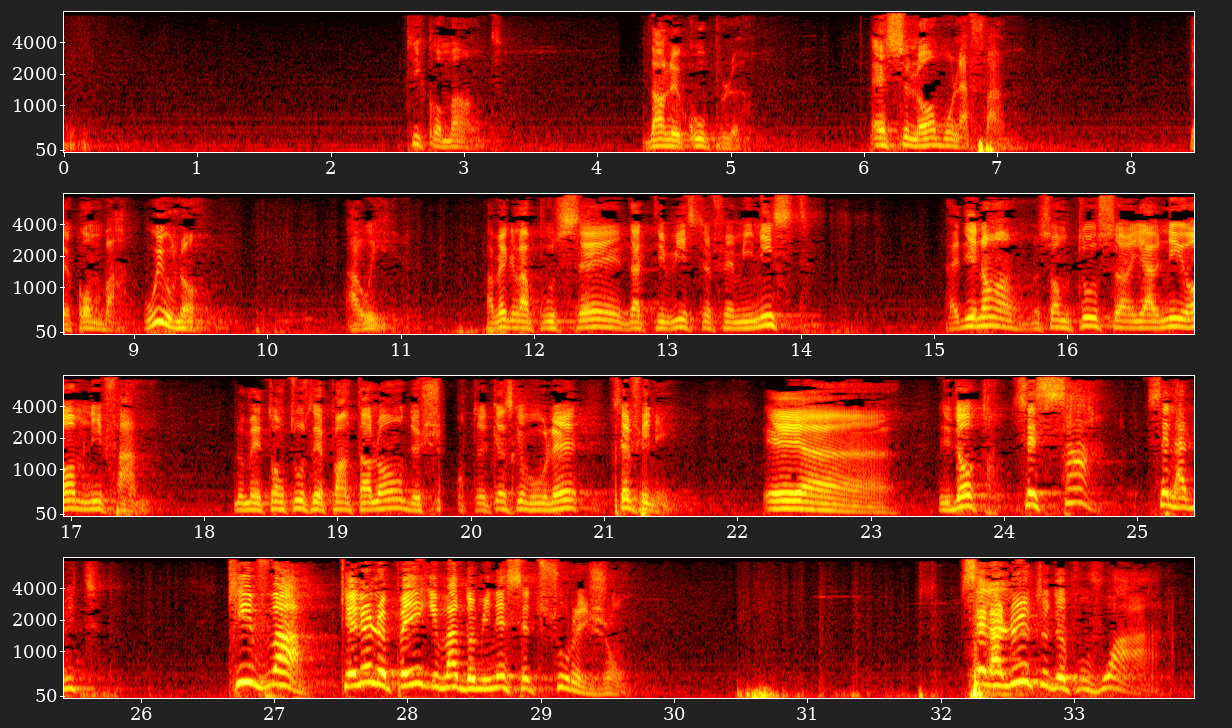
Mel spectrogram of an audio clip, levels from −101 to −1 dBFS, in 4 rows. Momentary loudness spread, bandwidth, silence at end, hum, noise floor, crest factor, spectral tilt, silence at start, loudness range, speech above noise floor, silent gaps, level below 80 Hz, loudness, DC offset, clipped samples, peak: 22 LU; 8 kHz; 0.35 s; none; -67 dBFS; 24 dB; -3.5 dB/octave; 0 s; 15 LU; 40 dB; none; -44 dBFS; -26 LUFS; under 0.1%; under 0.1%; -4 dBFS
